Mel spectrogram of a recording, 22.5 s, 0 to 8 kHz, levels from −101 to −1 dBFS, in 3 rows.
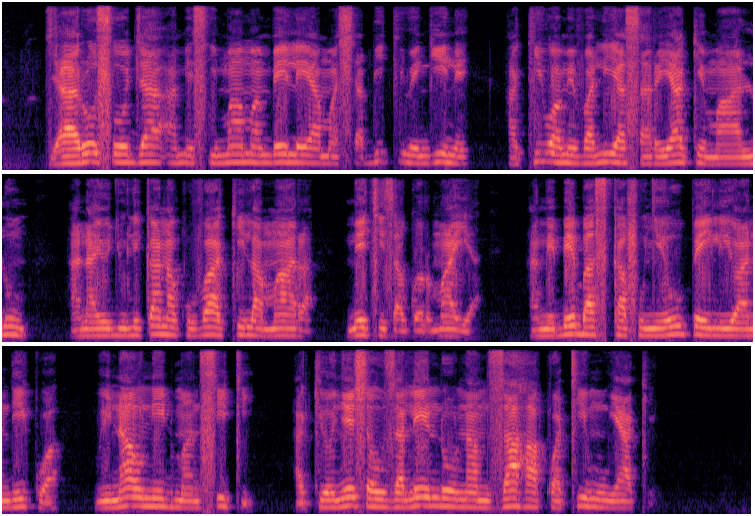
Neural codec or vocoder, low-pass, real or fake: none; 7.2 kHz; real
